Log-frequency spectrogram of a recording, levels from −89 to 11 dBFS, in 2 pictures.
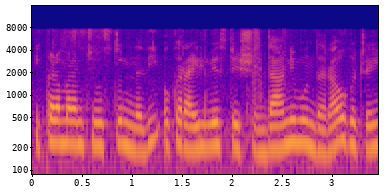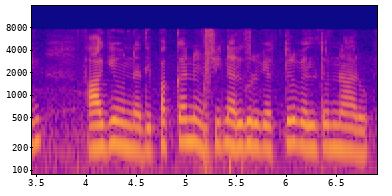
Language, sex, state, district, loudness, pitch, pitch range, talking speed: Telugu, female, Telangana, Mahabubabad, -17 LUFS, 215 Hz, 195-225 Hz, 145 wpm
